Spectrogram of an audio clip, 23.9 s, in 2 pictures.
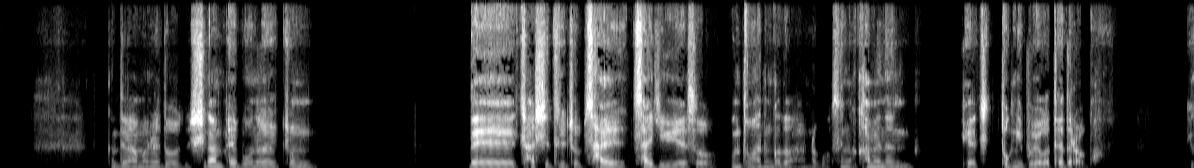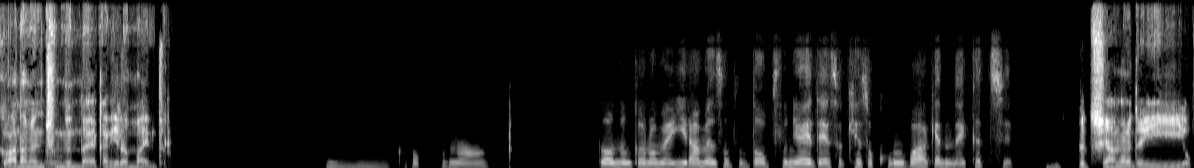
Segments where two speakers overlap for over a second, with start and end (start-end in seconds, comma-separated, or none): none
